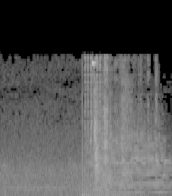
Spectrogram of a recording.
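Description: A car lands hard with a heavy thump.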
